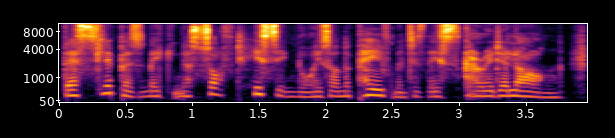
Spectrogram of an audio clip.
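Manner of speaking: usual speaking voice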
